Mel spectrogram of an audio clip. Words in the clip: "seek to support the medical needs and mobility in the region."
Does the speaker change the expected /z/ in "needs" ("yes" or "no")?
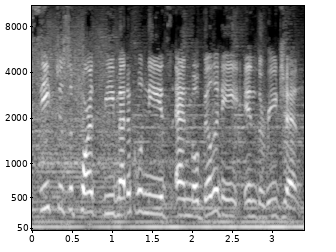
no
